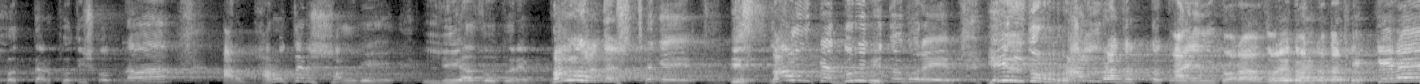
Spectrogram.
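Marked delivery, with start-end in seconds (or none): 1.7-10.6 loud, slow, building denunciation; full-force preaching. Real, not acted. Preacher accusing her before the crowd, full-force preaching. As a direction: drive it up to a roared appeal to the crowd.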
